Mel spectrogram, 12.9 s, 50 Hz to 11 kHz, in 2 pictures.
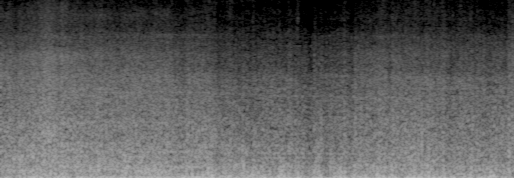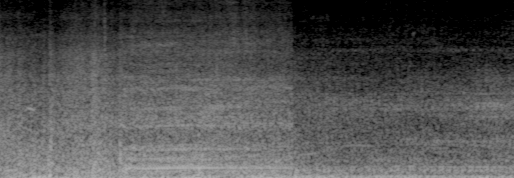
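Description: Yamaha Ténéré 700 parallel-twin adventure motorcycle running on the move, mixed with heavy wind rush over a helmet-mounted microphone. A steady engine tone stands out for about two seconds around two-thirds of the way in.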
